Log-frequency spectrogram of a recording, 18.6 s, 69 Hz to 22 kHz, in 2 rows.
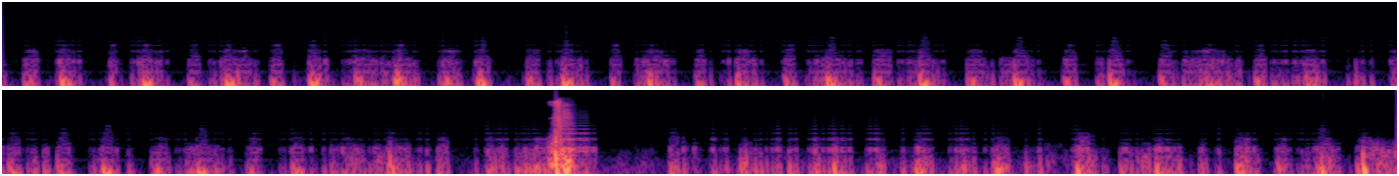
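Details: Heartbeat recorded by stethoscope during light workout with breathing: fast, regular, strong heart thumps at roughly 130 beats a minute, with a brief breath noise midway; rapid heartbeat.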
